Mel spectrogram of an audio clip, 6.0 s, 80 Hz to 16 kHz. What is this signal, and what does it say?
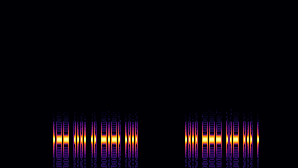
Morse code, heard as a keyed tone, about 36 wpm, 700 Hz. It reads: WHICH HOUSE
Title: 4x Word-Spacing - Sentences from Top 200 Words - 35wpm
